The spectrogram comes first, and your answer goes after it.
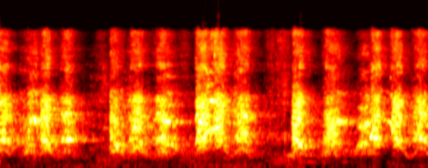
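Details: Nine-month-old king shepherd described as aggressive, with a senior black German shepherd nearby: harsh, loud barks in clusters of two or three, separated by brief pauses, close to the recorder.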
